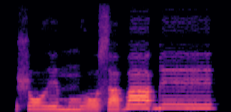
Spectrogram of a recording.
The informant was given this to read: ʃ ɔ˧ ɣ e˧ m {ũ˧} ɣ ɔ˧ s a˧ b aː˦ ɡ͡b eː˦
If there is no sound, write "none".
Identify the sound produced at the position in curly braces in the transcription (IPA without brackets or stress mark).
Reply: ũ˧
